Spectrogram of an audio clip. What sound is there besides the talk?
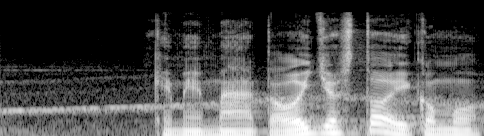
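ambulance siren passing outside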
